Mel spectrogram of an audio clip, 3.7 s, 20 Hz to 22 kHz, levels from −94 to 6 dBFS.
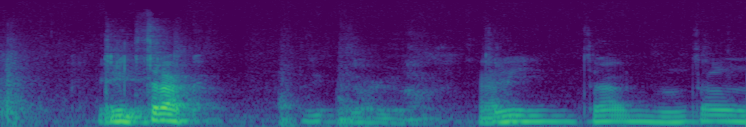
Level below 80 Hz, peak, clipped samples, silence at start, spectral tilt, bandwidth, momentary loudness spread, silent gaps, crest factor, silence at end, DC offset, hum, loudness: -62 dBFS; -10 dBFS; under 0.1%; 0 s; -8 dB/octave; 11 kHz; 22 LU; none; 22 dB; 0 s; under 0.1%; none; -31 LUFS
